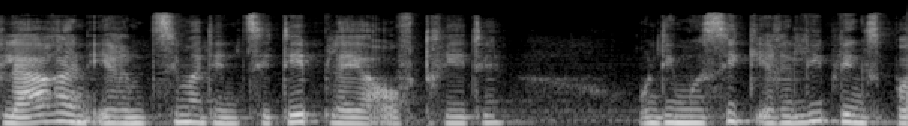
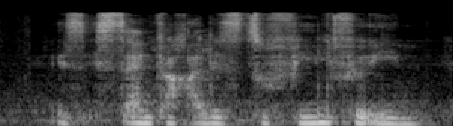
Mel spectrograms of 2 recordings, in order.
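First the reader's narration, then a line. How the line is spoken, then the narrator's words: Whisper to someone. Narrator (German): flüsterte Jonas Clara zu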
